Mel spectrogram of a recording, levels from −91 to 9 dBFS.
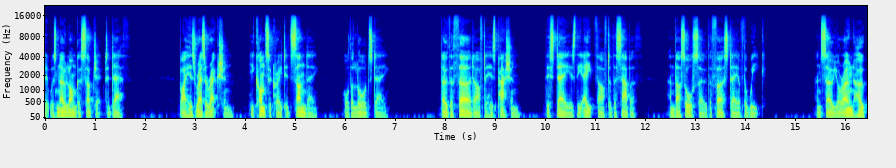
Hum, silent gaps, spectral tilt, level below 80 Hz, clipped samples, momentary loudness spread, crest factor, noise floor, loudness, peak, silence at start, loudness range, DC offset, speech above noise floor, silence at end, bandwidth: none; none; -3 dB/octave; -50 dBFS; under 0.1%; 14 LU; 22 dB; -75 dBFS; -31 LUFS; -12 dBFS; 0 s; 4 LU; under 0.1%; 43 dB; 0 s; 16.5 kHz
